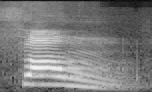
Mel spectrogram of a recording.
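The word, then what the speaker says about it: thumb: থাম, বি উচ্চারণ হবে না, থাম থাম।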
